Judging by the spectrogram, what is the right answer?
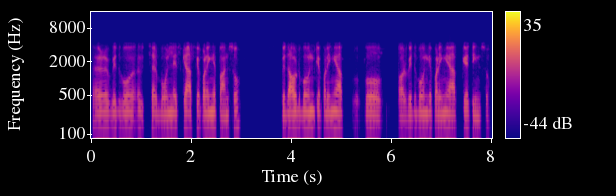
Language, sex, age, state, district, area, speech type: Urdu, male, 18-30, Delhi, East Delhi, urban, conversation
